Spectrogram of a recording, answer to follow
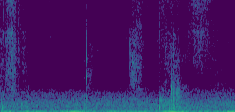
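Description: Wind rumbling on an outdoor microphone, with light rustling and handling noises; a brief louder rustle comes about three quarters of the way in.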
